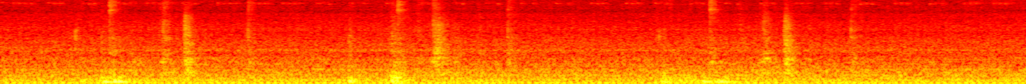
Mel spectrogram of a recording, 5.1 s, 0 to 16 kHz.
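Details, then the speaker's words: Fiat Punto Dualogic automated gearbox, code P060C on gearbox ECU, after clearing codes and failed relearn: quiet idle broken by sharp clunks and brief scrape as gears engage, harsh grinding engagement, worse than before. "so hopefully you heard that was engaging now he is really harsh yeah is even harsher than before but you heard the gearbox grinding so the adaptation failed basically"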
